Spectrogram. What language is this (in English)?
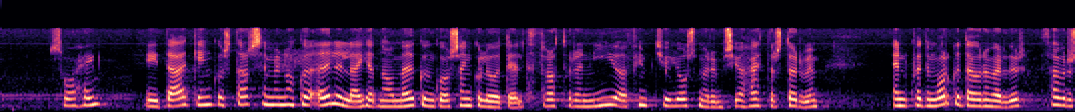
Icelandic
